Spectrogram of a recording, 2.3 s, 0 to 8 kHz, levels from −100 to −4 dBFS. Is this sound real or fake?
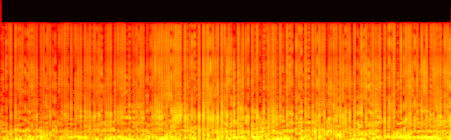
fake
